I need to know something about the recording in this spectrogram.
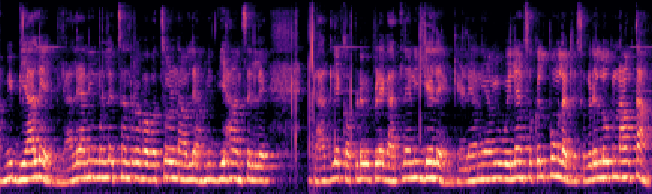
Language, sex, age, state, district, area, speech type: Goan Konkani, male, 18-30, Goa, Tiswadi, rural, spontaneous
